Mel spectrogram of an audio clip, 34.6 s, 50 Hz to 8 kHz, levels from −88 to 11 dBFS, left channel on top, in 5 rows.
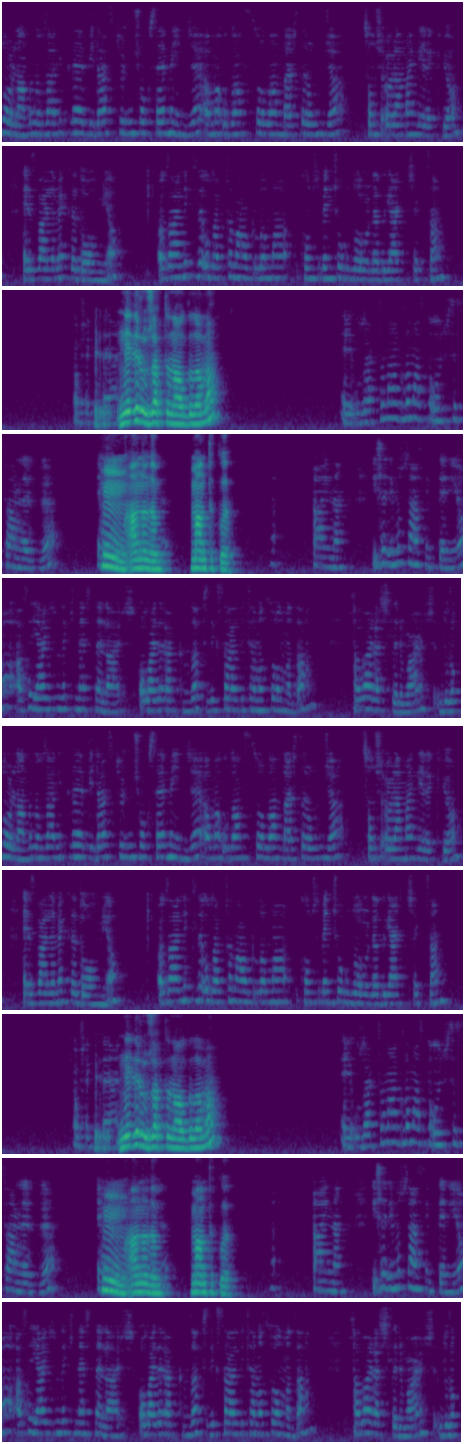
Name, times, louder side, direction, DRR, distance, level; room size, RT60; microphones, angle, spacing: voice 1, 0.0-5.1 5.4-8.7 9.3-13.5 14.9-15.7 18.9-21.6 22.2-23.2 24.8-24.9 25.4-32.3 32.9-34.4, right 1 dB, 50° right, 3.8 m, -52 dB
voice 2, 15.6-17.1 22.2-23.2 23.6-24.2, left 3 dB, 65° left, 0.8 m, -27 dB
11.0 x 8.9 x 4.6 m
head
